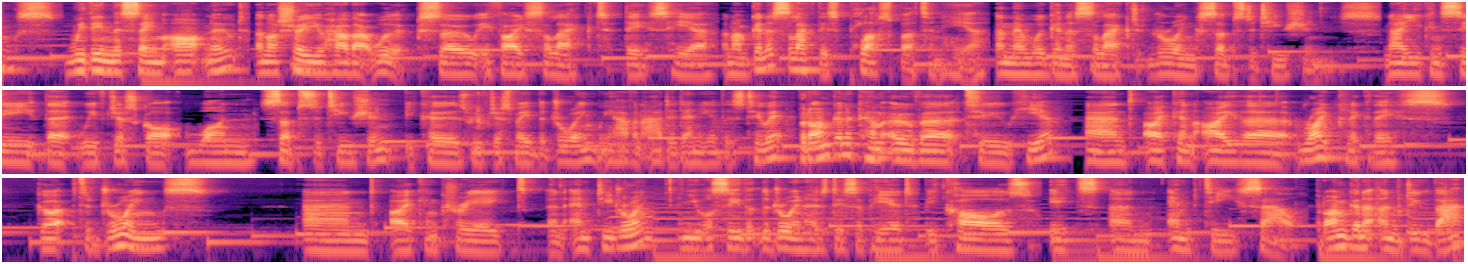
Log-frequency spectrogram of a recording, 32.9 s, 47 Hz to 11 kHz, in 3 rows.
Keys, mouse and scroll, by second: 3.9 click, 6.4 click, 8.4 click, 17.8 click, 20.4 right click, 26.0 click, 28.9 click, 32.2 z.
